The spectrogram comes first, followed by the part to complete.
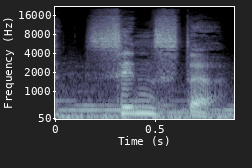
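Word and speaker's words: Cirencester: the boring town of siner sester sinster what it's pronounced sinster how do you know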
